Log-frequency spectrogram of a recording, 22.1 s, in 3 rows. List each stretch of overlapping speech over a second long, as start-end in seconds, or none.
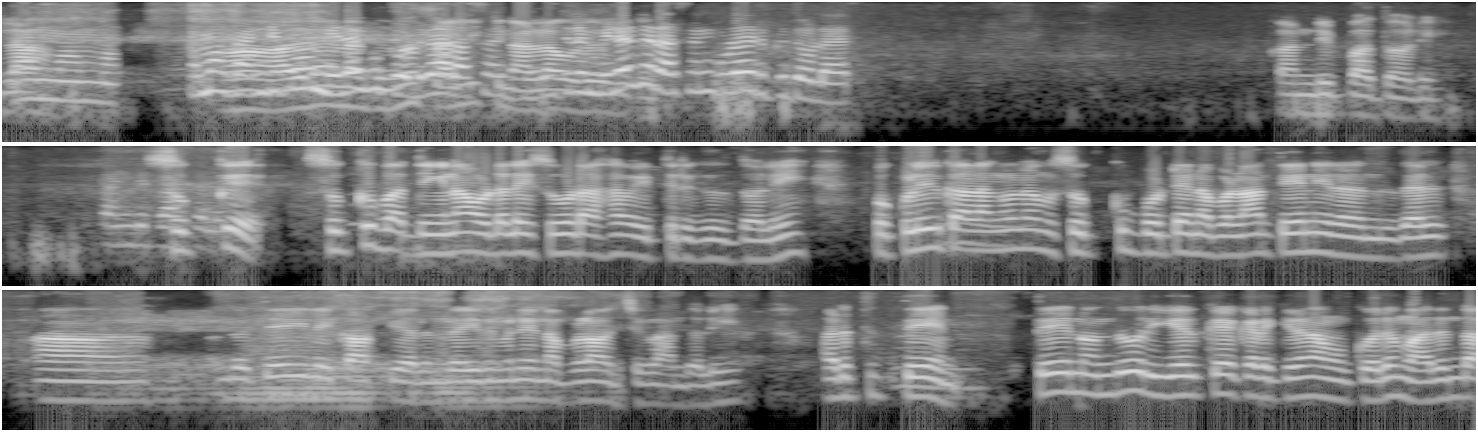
1.4-3.4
